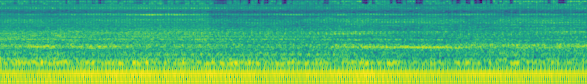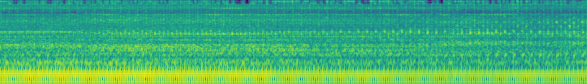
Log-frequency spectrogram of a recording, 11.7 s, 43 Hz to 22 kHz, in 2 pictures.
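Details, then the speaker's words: 2008 Pontiac Solstice GXP, cold petrol idle after sitting an hour: thin whirring, winding tone above the engine note that fades once warm past about 100°, returns on throttle, gone at 194–205°; cause unknown, mechanics unsure. "can anybody tell me what that noises it initially starts when I turn on my car and it goes away if you get warmed up"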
